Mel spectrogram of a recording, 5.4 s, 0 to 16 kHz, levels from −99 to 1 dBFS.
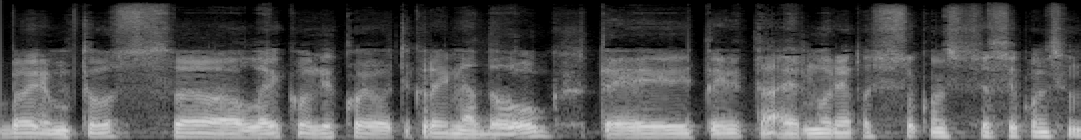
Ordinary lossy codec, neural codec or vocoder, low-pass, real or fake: AAC, 48 kbps; codec, 32 kHz, 1.9 kbps, SNAC; 14.4 kHz; fake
